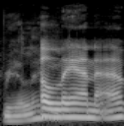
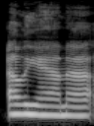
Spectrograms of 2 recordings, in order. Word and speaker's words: Elanna: And I mean, you pronounce my name perfectly. Elena, but most people are like Elelliana, Elena, Elena, the E really messes up the pronounce.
